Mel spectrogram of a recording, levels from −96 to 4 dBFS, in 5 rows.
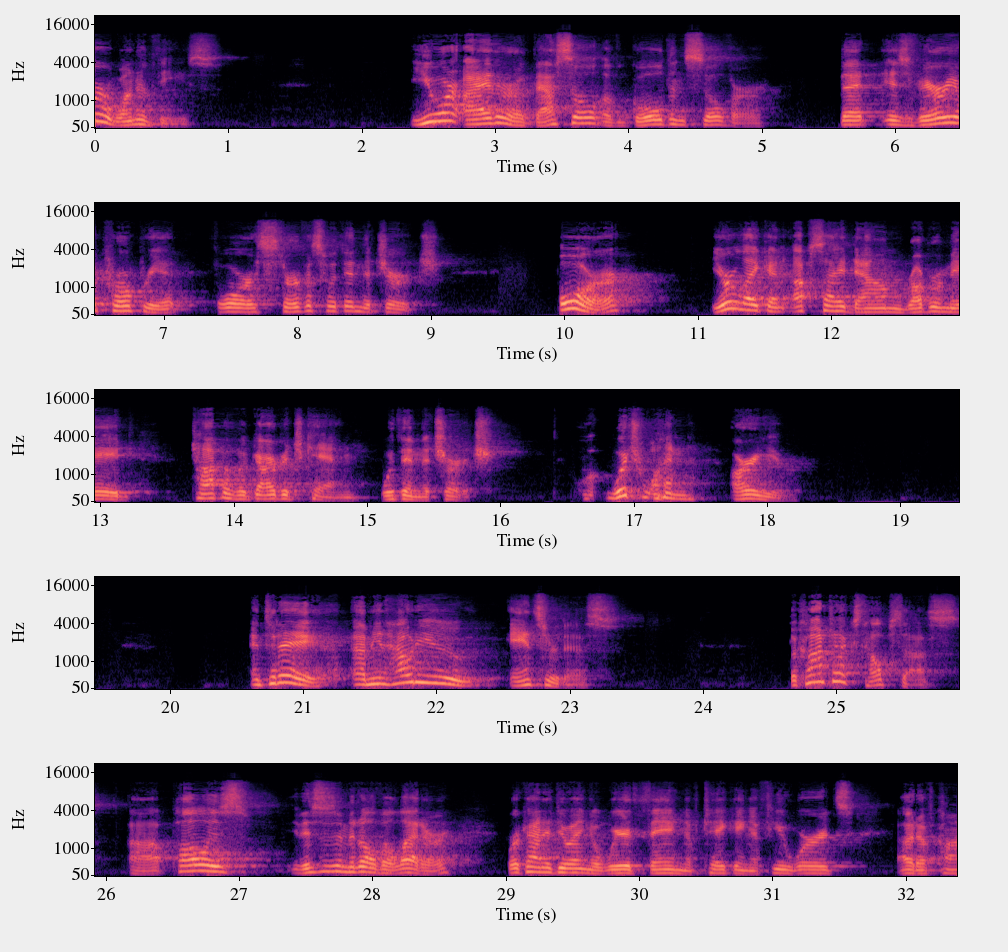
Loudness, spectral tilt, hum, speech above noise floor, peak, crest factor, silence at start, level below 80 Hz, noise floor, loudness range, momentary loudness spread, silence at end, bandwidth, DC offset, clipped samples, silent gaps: -22 LUFS; -5 dB/octave; none; 53 dB; -4 dBFS; 20 dB; 0 s; -58 dBFS; -75 dBFS; 5 LU; 16 LU; 0 s; 12 kHz; under 0.1%; under 0.1%; none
